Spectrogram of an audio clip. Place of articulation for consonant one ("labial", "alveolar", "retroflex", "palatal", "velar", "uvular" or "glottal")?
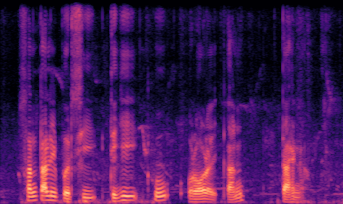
alveolar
